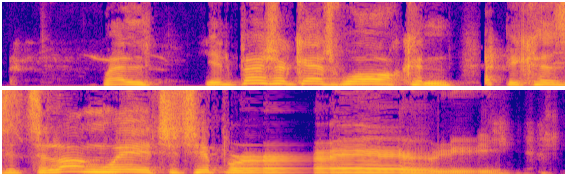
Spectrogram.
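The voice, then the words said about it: Exaggerated movie-style Irish accent. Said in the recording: “Irish, if I was to finish off the podcast in the way that Irish people talk in this movie, then that would be the way that I'd have to talk”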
